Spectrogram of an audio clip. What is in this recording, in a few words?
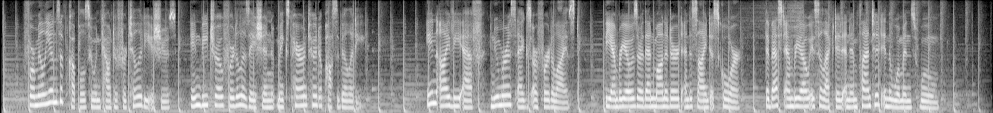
english american narration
